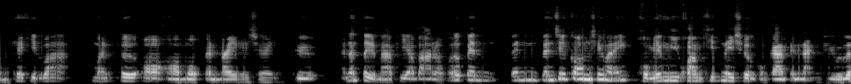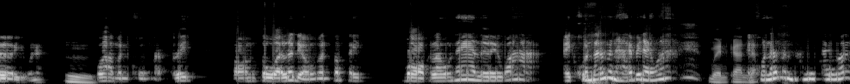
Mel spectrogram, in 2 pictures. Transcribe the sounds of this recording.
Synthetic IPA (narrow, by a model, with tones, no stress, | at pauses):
pʰo˩˦mkʰɛː˥˩kʰi˦˥t̪̚waː˥˩ | ma˧nʔɤː˧ʔɔː˧hɔː˧˩mo˨˩k̚ka˧nba˧jhʰa˨˩jt͡ɕʰɤ˨˩˦jkʰɯː˧ | ʔa˧nːa˦˥nt̪ɯː˨˩nmaː˧pʰi˧jaː˧baː˧nbɔː˨˩ʔɤː˧˩pe˧npe˧npe˧nsʰɯ˥˩əkɔ˥˩ŋt͡ɕʰa˥˩jma˦˥jpʰo˩˦mja˧ŋmiː˧kʰwaː˧mkʰi˦˥t̪̚na˧jt͡ɕʰɤː˧ŋkʰɔː˩˦ŋkaː˧npe˧nːa̰˨˩˦ŋt̪ʰi˧wlɤː˥˩jṵː˨˩na˦˥ | ɔ˧˦˥waː˥˩ma˧nkʰo˧ŋbɛː˨˩p̚hɤ˦˥˩j | pɾɔː˧mt̪u˧ɐlɛː˦˥˩di˩˦wma˧nt̪ɔ˥˩ŋpa˧j | bɔː˨˩k̚ɾa˧wnɛː˥˩lɤː˧jwaː˥˩ | ʔa˨˩jkʰo˧nːa˦˥nma˧nɦaː˨˩˦jpa˧jna˨˦jwaː˥˩mɯ˩˦n˧a˨˩jkʰo˧nːa˦˥nma˧nhaː˨˩˦pa˧na˧jwaː˥˩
